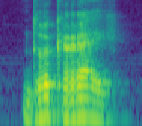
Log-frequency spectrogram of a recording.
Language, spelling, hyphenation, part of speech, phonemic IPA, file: Dutch, drukkerij, druk‧ke‧rij, noun, /ˌdrʏ.kəˈrɛi̯/, Nl-drukkerij.ogg
- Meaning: printing house, printing press, printworks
